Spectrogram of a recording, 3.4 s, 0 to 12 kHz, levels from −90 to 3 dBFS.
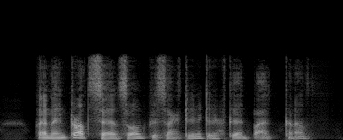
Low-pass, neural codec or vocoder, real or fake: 7.2 kHz; codec, 16 kHz, 0.5 kbps, FreqCodec, larger model; fake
